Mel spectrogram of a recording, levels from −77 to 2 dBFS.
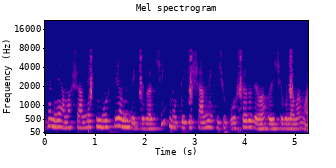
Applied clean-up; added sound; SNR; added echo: classical method log-MMSE.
